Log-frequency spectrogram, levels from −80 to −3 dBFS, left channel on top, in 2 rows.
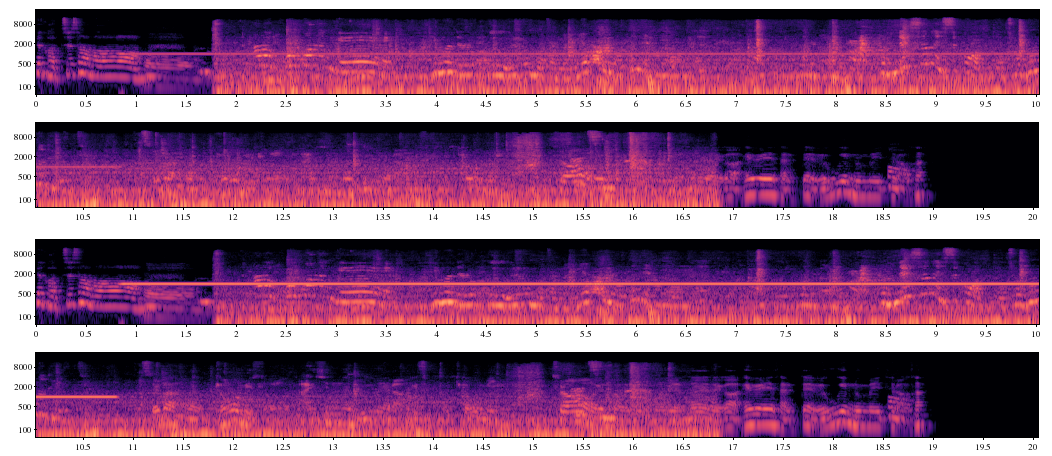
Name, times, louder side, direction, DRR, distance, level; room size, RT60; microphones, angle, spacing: voice 1, 0.0-1.1 1.6-1.8 2.2-6.7 7.1-10.4 11.0-11.3 15.4-16.1 18.5-18.8, equal, 75° left, 0.8 m, -34 dB
sound 1, 0.8-10.8, right 13 dB, 15° left, 0.6 m, -30 dB
voice 2, 1.1-1.7 3.5-3.7 6.3-6.9 9.8-10.1 11.2-18.9, right 1 dB, 55° right, 0.4 m, -38 dB
sound 2, 1.8-16.9, left 1 dB, 60° left, 0.4 m, -29 dB
2.2 x 2.1 x 2.6 m
head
